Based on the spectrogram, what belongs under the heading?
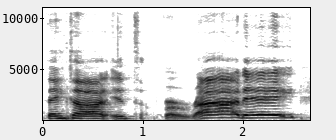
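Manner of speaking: drawn-out, loud, happy exclamation; excited quote. Retold or imitated. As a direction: stretch it out with delight. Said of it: "Yes, I got so excited".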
